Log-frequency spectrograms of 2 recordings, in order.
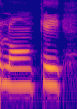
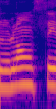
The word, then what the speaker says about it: lançais: Et donc, le C devant A, ça se prononce K. Et donc, je vais dire je lanquais. Je dois dire je lançais.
